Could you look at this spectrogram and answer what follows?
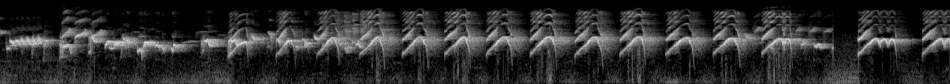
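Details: Asian pied starling singing a shrill, high-pitched training song for other birds, with harsh rising whistled notes repeated about once per second in a steady, insistent series.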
